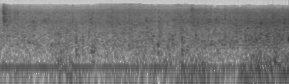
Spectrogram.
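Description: Wind buffeting the microphone on an open boat on the water, over a steady low hum.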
